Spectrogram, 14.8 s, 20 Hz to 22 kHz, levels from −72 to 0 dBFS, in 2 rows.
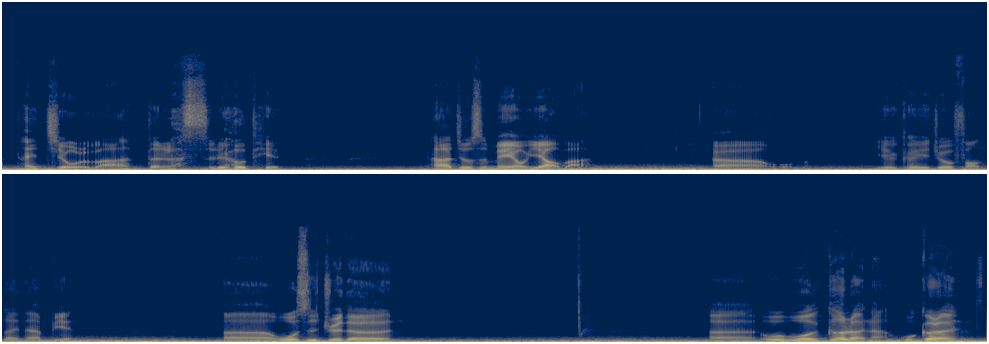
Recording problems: low rumble; noticeable; throughout; 10 dB below the speech

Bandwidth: 15 kHz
